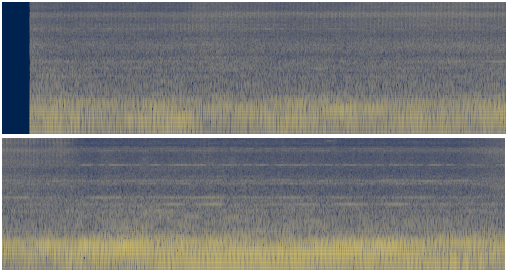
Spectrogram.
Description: This is our basement noisy washing machine.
